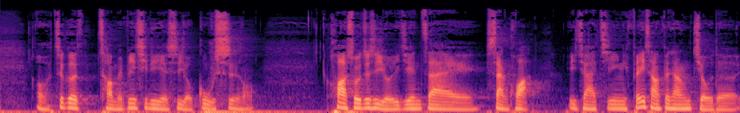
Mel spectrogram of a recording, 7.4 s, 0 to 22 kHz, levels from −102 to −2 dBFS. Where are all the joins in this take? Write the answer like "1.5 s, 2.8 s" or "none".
5.5 s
